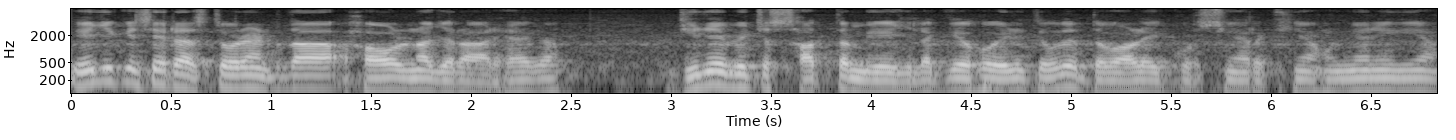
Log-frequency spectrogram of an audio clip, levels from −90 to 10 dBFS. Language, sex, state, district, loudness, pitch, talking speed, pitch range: Punjabi, male, Punjab, Fazilka, -16 LUFS, 110 Hz, 220 wpm, 105-120 Hz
